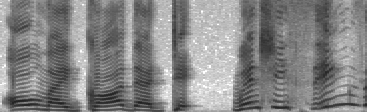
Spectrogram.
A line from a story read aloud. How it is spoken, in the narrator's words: I laugh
